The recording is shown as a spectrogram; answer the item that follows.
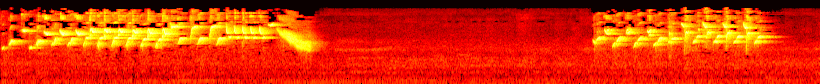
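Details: Singing European goldfinch labelled Malaga, Morocco: a long run of rapid, chattering twitters ending in a downward slurred note, about three seconds of silence, then another fast twittering phrase.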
